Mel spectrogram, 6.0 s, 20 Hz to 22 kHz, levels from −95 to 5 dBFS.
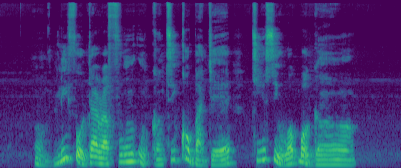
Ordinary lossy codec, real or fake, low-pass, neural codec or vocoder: none; fake; none; vocoder, 48 kHz, 128 mel bands, Vocos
